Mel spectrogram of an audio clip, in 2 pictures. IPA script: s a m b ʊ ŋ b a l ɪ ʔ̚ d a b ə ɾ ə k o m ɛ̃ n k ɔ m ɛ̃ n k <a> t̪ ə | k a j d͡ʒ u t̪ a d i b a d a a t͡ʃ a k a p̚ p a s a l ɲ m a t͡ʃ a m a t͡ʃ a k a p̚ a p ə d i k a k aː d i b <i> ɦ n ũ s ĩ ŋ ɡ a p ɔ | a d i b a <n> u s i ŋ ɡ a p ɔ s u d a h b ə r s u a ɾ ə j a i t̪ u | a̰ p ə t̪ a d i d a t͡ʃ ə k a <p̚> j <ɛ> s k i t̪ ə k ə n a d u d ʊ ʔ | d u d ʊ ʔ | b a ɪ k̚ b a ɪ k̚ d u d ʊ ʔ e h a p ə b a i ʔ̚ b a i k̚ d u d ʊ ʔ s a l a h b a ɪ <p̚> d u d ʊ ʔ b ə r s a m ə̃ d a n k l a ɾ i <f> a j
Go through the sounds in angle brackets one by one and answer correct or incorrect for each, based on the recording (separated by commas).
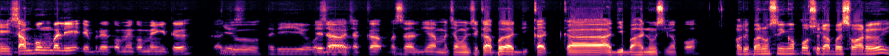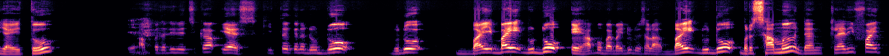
incorrect, incorrect, correct, correct, correct, incorrect, correct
